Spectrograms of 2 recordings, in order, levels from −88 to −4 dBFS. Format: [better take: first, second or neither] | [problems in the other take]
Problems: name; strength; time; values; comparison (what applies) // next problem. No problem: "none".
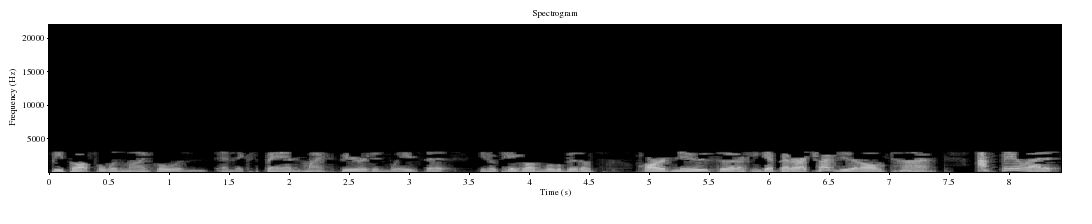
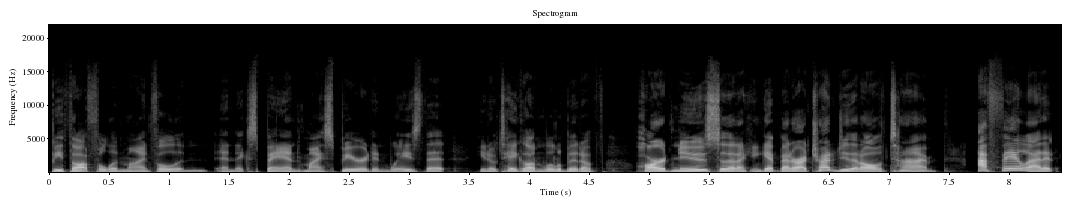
second | garbled, watery; badly; nothing above 3 kHz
